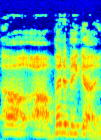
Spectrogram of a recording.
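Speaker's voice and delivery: flustered, alarmed, loud, panicked outburst. Reading a story aloud, a character trying to leave: panicked. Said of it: "he says in a panic".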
